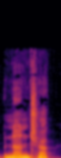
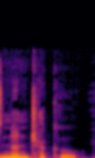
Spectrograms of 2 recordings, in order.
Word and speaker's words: nunchaku: So nunchuck is just our way of pronouncing the word incorrectly, which is nunchaku.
